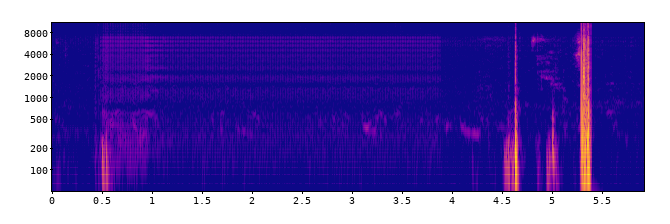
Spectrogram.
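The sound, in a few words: female pigeon cooing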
